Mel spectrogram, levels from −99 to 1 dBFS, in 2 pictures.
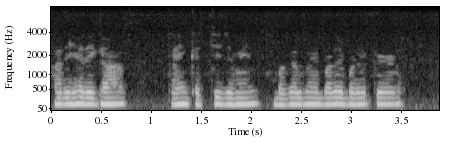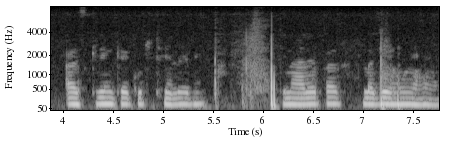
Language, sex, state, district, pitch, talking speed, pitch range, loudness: Hindi, male, Bihar, Madhepura, 135 Hz, 155 wpm, 135-140 Hz, -26 LUFS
